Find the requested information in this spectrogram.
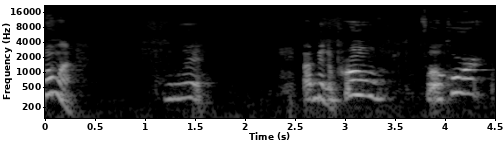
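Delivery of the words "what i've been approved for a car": high, slow astonished question; stunned she got it; disbelief. Retold or imitated. Hearing the approval, high slow disbelief.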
